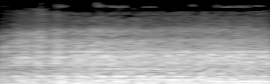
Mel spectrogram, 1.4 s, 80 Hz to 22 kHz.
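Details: BMW 335i after its ECU was repaired, which fixed the earlier misfiring fault. A steady, even idle with a deep, smooth hum and no stumbles or missed beats: the engine runs cleanly at normal idle.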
